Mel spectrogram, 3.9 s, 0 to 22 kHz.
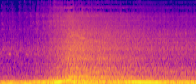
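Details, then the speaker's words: Supercharged 1961 Studebaker Hawk, timing backed far off (mark verified): rough idle on the ragged edge of barely running swells up when the vacuum advance kicks in, then slowly sags back; idle raised it sits in vacuum at about 1400 rpm. "it's right on the Raggedy edge of barely running and then when the vacuum advance kicks in oh hello and then it slowly goes away"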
